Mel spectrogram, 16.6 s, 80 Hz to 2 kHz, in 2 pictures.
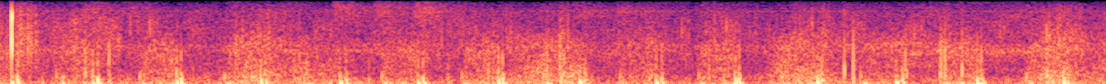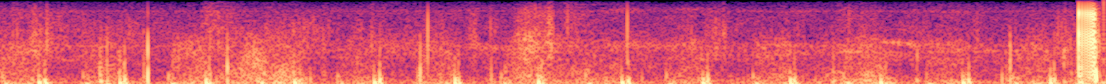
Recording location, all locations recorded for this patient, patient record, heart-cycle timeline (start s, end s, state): pulmonary valve (PV)
aortic valve (AV)+pulmonary valve (PV)+tricuspid valve (TV)+mitral valve (MV)
#Age: Child
#Sex: Female
#Height: 128.0 cm
#Weight: 26.8 kg
#Pregnancy status: False
#Murmur: Present
#Murmur locations: aortic valve (AV)+mitral valve (MV)+pulmonary valve (PV)+tricuspid valve (TV)
#Most audible location: tricuspid valve (TV)
#Systolic murmur timing: Holosystolic
#Systolic murmur shape: Plateau
#Systolic murmur grading: II/VI
#Systolic murmur pitch: Medium
#Systolic murmur quality: Harsh
#Diastolic murmur timing: nan
#Diastolic murmur shape: nan
#Diastolic murmur grading: nan
#Diastolic murmur pitch: nan
#Diastolic murmur quality: nan
#Outcome: Abnormal
#Campaign: 2015 screening campaign
0.00	0.20	unannotated
0.20	0.44	diastole
0.44	0.56	S1
0.56	0.68	systole
0.68	0.82	S2
0.82	1.04	diastole
1.04	1.18	S1
1.18	1.30	systole
1.30	1.44	S2
1.44	1.68	diastole
1.68	1.84	S1
1.84	1.96	systole
1.96	2.08	S2
2.08	2.30	diastole
2.30	2.42	S1
2.42	2.54	systole
2.54	2.68	S2
2.68	2.88	diastole
2.88	2.98	S1
2.98	3.12	systole
3.12	3.26	S2
3.26	3.48	diastole
3.48	3.60	S1
3.60	3.74	systole
3.74	3.86	S2
3.86	4.10	diastole
4.10	4.20	S1
4.20	4.34	systole
4.34	4.48	S2
4.48	4.68	diastole
4.68	4.78	S1
4.78	4.92	systole
4.92	5.06	S2
5.06	5.26	diastole
5.26	5.40	S1
5.40	5.52	systole
5.52	5.64	S2
5.64	5.88	diastole
5.88	5.98	S1
5.98	6.12	systole
6.12	6.24	S2
6.24	6.48	diastole
6.48	6.58	S1
6.58	6.70	systole
6.70	6.84	S2
6.84	7.06	diastole
7.06	7.18	S1
7.18	7.32	systole
7.32	7.46	S2
7.46	7.68	diastole
7.68	7.86	S1
7.86	7.98	systole
7.98	8.10	S2
8.10	8.34	diastole
8.34	8.44	S1
8.44	8.58	systole
8.58	8.72	S2
8.72	8.94	diastole
8.94	9.04	S1
9.04	9.20	systole
9.20	9.34	S2
9.34	9.58	diastole
9.58	9.68	S1
9.68	9.84	systole
9.84	9.98	S2
9.98	10.24	diastole
10.24	10.34	S1
10.34	10.50	systole
10.50	10.64	S2
10.64	10.84	diastole
10.84	10.94	S1
10.94	11.10	systole
11.10	11.24	S2
11.24	11.46	diastole
11.46	11.56	S1
11.56	11.70	systole
11.70	11.84	S2
11.84	12.08	diastole
12.08	12.18	S1
12.18	12.34	systole
12.34	12.48	S2
12.48	12.72	diastole
12.72	12.82	S1
12.82	12.96	systole
12.96	13.10	S2
13.10	13.32	diastole
13.32	13.42	S1
13.42	13.56	systole
13.56	13.72	S2
13.72	13.96	diastole
13.96	14.08	S1
14.08	14.22	systole
14.22	14.36	S2
14.36	14.62	diastole
14.62	14.74	S1
14.74	14.90	systole
14.90	15.04	S2
15.04	15.26	diastole
15.26	15.36	S1
15.36	15.52	systole
15.52	15.66	S2
15.66	15.88	diastole
15.88	16.59	unannotated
